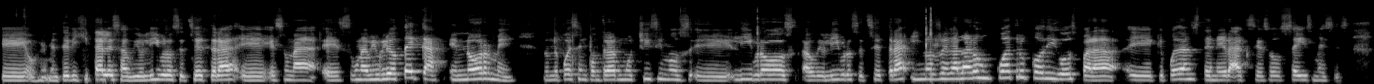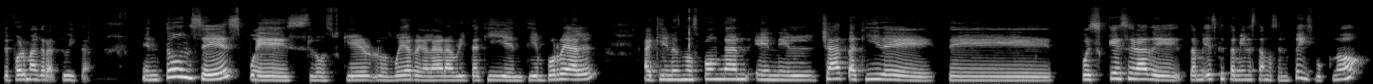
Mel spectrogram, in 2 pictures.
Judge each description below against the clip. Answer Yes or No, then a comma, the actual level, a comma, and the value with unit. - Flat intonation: No, average, 3.2 semitones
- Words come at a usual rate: Yes, average, 155 wpm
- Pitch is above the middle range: Yes, high, 215 Hz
